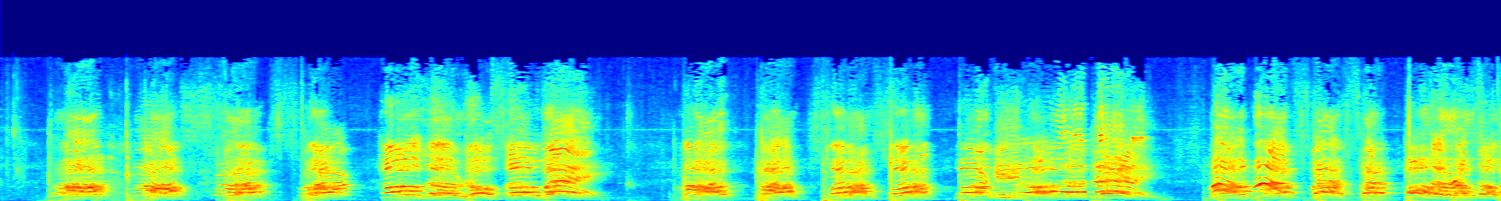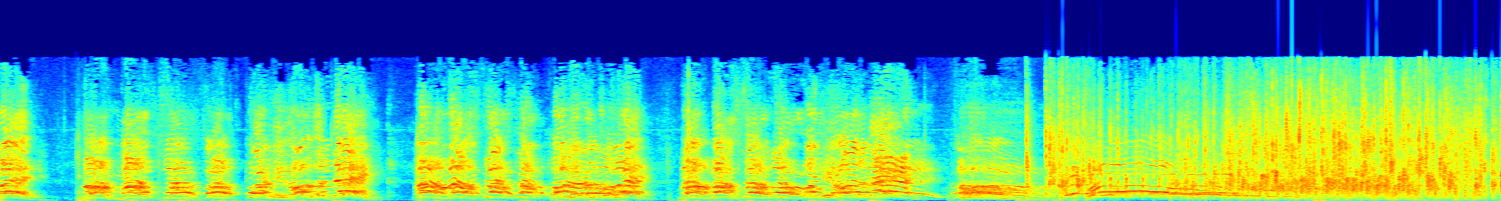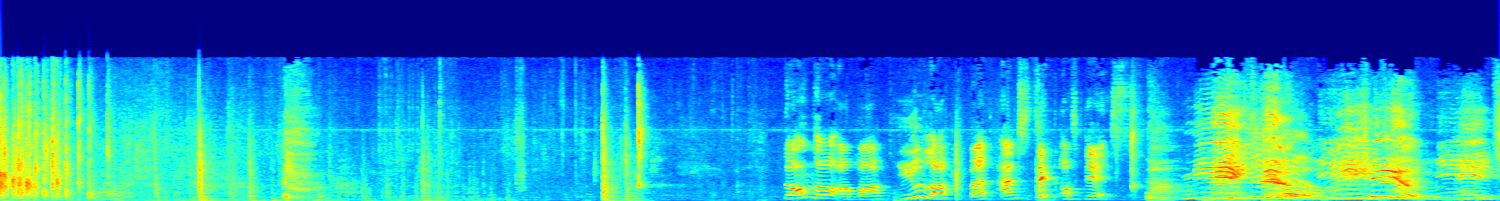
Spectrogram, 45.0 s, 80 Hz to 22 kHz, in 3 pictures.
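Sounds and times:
children shouting in unison: 0:17.1 - 0:28.0.

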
